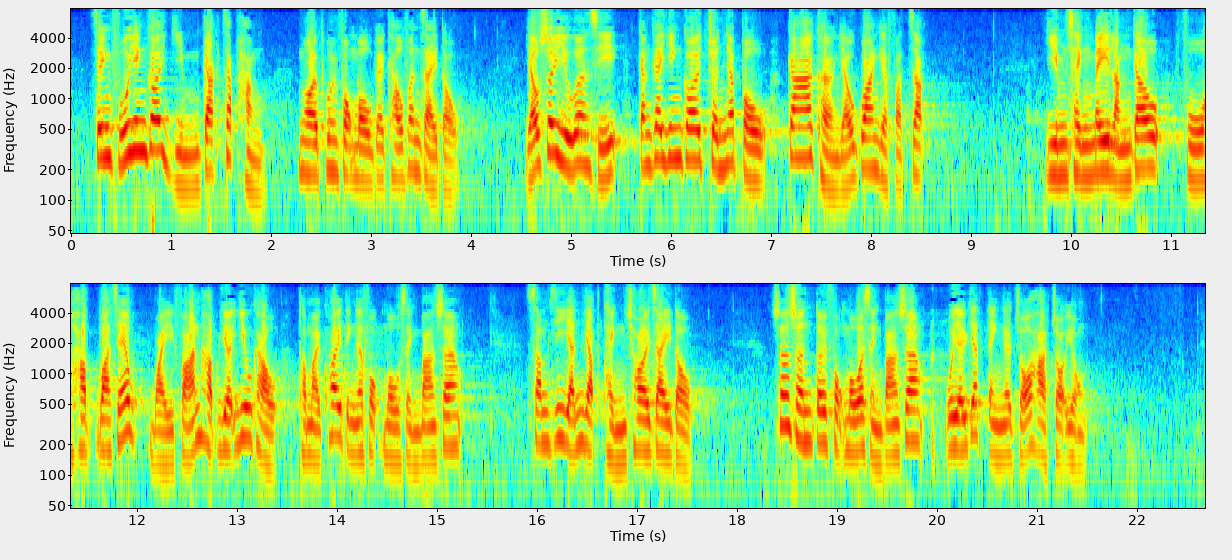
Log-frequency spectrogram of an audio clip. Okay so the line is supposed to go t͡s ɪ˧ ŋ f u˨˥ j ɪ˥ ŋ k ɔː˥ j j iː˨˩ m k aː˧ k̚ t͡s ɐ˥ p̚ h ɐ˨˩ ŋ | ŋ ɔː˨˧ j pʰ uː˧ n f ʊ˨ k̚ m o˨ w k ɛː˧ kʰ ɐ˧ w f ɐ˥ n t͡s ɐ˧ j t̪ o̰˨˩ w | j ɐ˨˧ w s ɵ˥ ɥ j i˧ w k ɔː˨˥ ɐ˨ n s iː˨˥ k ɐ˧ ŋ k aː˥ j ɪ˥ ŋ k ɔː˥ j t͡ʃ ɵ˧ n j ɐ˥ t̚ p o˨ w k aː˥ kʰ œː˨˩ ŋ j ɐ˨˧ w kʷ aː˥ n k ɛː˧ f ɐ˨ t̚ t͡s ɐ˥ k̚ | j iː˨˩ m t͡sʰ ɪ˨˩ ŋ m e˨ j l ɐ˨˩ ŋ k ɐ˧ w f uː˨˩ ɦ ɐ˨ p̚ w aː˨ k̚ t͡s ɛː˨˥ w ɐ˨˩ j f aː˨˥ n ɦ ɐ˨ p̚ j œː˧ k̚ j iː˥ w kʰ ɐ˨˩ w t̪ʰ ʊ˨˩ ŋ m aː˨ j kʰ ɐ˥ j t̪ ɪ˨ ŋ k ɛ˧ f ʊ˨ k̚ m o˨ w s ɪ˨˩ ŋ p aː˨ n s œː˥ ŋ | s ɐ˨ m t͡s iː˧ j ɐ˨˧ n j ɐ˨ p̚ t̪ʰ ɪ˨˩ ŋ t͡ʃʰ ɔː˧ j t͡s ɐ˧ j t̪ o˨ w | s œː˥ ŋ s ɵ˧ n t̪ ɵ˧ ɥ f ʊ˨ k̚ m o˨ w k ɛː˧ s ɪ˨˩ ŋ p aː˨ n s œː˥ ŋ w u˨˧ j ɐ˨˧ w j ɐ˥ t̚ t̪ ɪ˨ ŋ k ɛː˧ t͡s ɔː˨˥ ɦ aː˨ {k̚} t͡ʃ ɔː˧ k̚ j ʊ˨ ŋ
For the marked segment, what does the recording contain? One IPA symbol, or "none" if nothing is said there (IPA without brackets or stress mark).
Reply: k̚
